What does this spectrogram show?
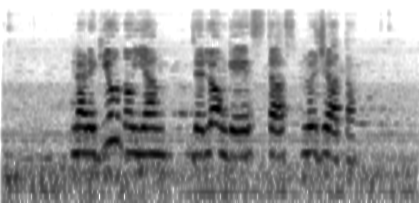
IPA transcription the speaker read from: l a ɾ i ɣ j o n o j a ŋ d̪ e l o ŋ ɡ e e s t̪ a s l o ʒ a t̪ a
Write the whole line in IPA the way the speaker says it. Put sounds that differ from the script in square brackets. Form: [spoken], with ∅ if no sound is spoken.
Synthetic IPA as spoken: l a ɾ [e] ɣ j o n o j a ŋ d̪ e l o ŋ ɡ e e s t̪ a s l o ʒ a t̪ a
